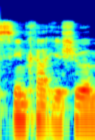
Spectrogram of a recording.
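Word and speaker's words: Simchat Yeshua: name you've already heard a couple times is simcat yeshua messianic fellowship that is spelled u s-i-m-c-h-a-t-y-e-s-h-u-a and the reason i'm explaining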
